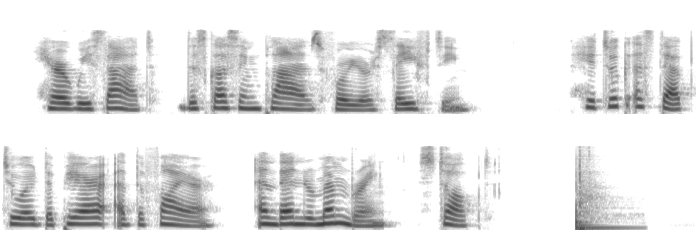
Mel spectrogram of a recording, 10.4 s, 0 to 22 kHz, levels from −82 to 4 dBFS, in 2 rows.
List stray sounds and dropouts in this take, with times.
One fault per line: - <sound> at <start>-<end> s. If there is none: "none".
- thud at 9.5-10.0 s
